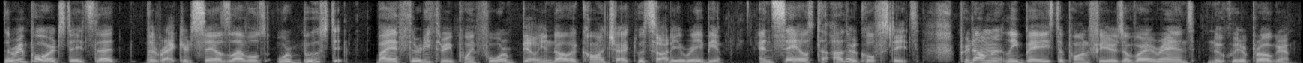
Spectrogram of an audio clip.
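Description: A man delivers a scripted radio news report at a medium pitch. His intonation moves up and down a lot, and the sound is dry. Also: big pitch swings, normal speed, darkish tone, no echo.

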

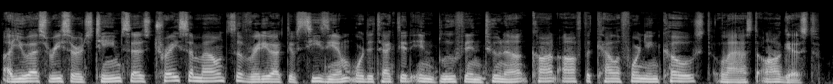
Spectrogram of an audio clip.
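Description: A man's voice: mid-range voice, normal speed, hardly any pauses, dry recording, studio quality. A man reading a scripted radio news bulletin as a news reader.

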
